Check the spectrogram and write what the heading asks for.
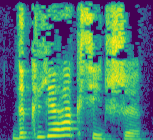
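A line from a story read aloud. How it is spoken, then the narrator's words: Exclaiming. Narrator (Russian): воскликнула буква А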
